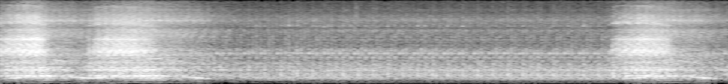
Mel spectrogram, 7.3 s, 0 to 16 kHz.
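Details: Ford Transit van with codes P0149 and P1564: idle with busy, uneven clatter and a few short rev bursts; abnormal engine noise at idle, cause not pinned down.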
